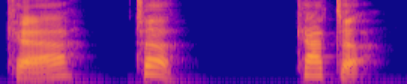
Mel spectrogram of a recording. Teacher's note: This phenomenon in linguistics we call epenthesis, adding a vowel at the end of a word, or where it doesn't belong, simply.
